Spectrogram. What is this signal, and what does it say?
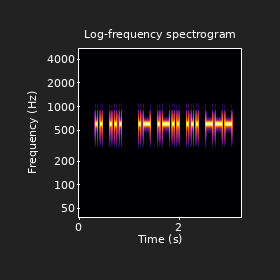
Morse code, heard as a keyed tone, about 25 wpm, 600 Hz. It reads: IS ALSO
